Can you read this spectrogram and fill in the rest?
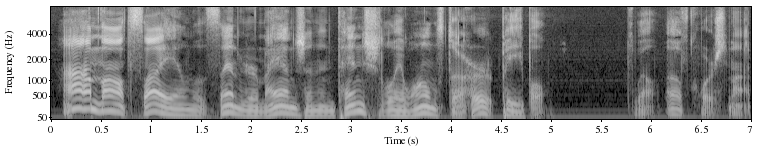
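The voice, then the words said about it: Louisiana accent imitating Senator John Kennedy. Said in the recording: “Foghorn Leghorn cosplayer Senator Joe Kennedy from Louisiana ... Good Louisiana accent.”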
